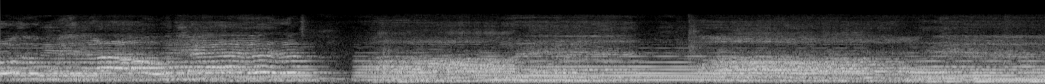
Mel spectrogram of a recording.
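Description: A congregation singing a hymn together, men's voices among them, over sustained organ chords, with a brief breath between phrases about three and a half seconds in.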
